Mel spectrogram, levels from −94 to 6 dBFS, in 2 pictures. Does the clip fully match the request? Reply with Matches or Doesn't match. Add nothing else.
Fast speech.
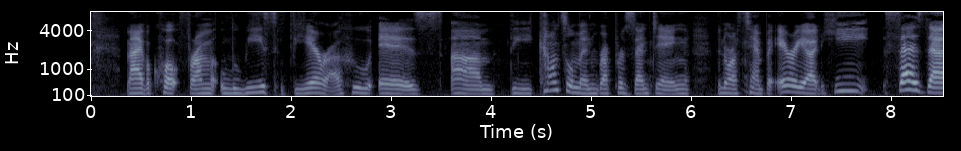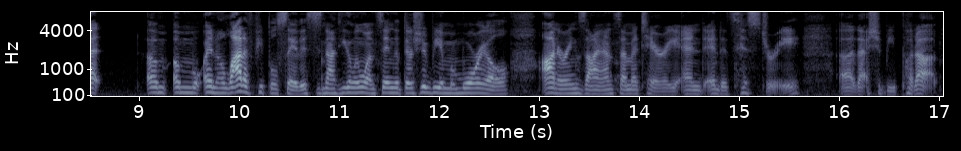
Doesn't match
